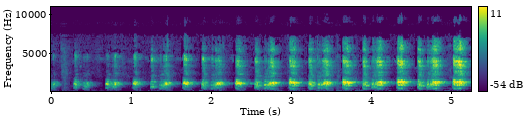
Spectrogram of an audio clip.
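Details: Chukar partridge calling: a steady run of harsh, clucking chuck notes about one and a half per second, starting softer and growing louder and clearer toward the end.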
